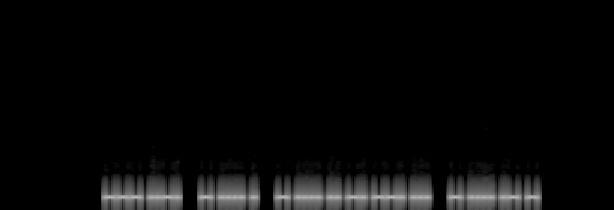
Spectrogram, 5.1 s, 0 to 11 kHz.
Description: Morse code, heard as a keyed tone, about 44 wpm, 700 Hz. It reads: OF THE THINGS THAT
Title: Sets of 4 Words 45wpm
